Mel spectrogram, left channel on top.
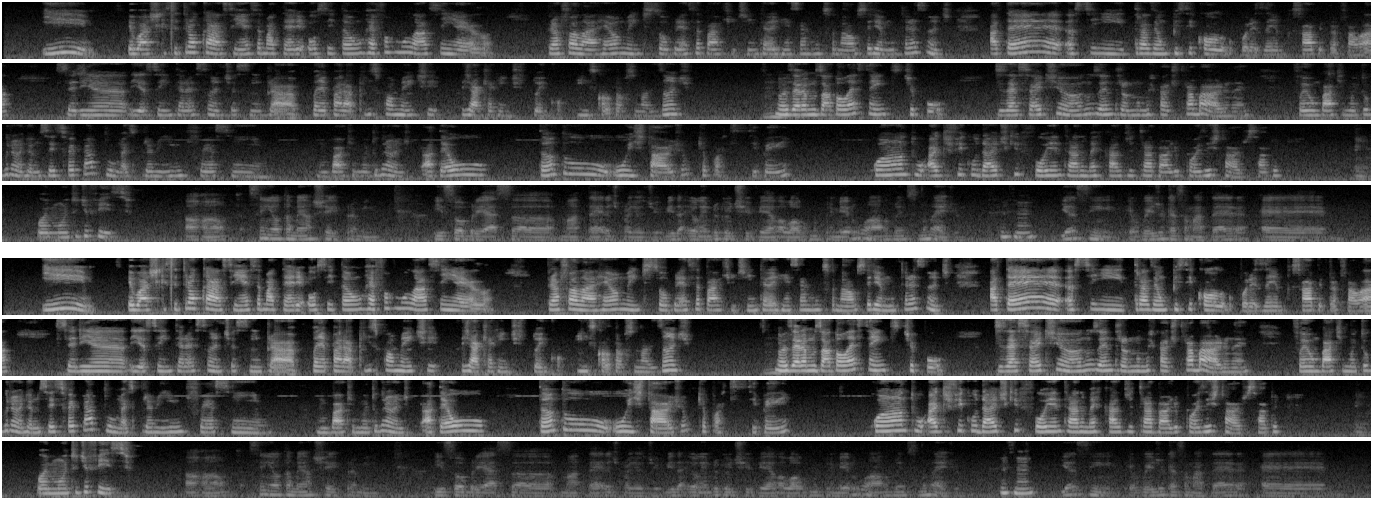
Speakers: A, on the right (about 75°); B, on the left (about 20°).
A: E eu acho que se trocassem essa matéria, ou se então reformulassem ela, para falar realmente sobre essa parte de inteligência emocional, seria muito interessante. Até, assim, trazer um psicólogo, por exemplo, sabe, para falar, seria,
B: Sim.
A: ia ser interessante, assim, para preparar, principalmente, já que a gente estudou em, co- em escola profissionalizante.
B: Uhum.
A: Nós éramos adolescentes, tipo, 17 anos entrando no mercado de trabalho, né? Foi um baque
B: Sim.
A: muito grande. Eu não sei se foi pra tu, mas pra mim foi assim, um baque muito grande. Até o tanto o estágio que eu participei, quanto a dificuldade que foi entrar no mercado de trabalho pós-estágio, sabe?
B: Sim.
A: Foi muito difícil.
B: Aham. Sim, eu também achei pra mim. E sobre essa matéria de projeto de vida, eu lembro que eu tive ela logo no primeiro ano do ensino médio.
A: Uhum,
B: E assim, eu vejo que essa matéria é...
